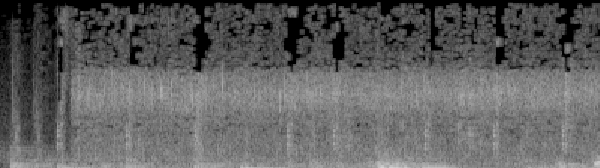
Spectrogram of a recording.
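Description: Chicken leg pieces and sliced onions frying in hot oil in a wok, a steady crackling sizzle that sets in about half a second in, with background music underneath.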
